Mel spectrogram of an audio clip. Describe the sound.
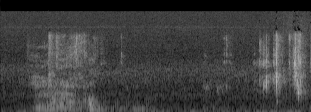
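Dogs eating, crunching and chewing their food: a loud, dense crunching surge near the start, a quieter stretch, then several sharp crunches toward the end.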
